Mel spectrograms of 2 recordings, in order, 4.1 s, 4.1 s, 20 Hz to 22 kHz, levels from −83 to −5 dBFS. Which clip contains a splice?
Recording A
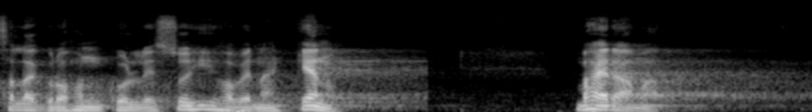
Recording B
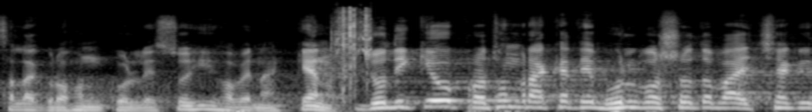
B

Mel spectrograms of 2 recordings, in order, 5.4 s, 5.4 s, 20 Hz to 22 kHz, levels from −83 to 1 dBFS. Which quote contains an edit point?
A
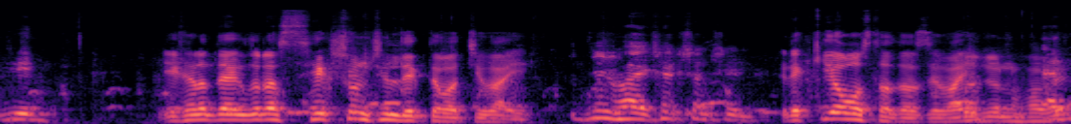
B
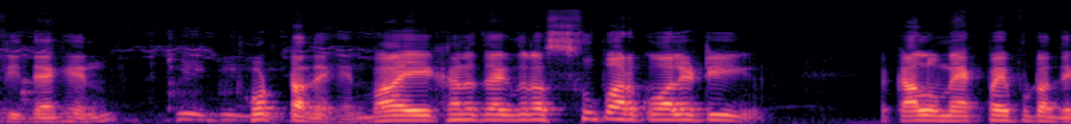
B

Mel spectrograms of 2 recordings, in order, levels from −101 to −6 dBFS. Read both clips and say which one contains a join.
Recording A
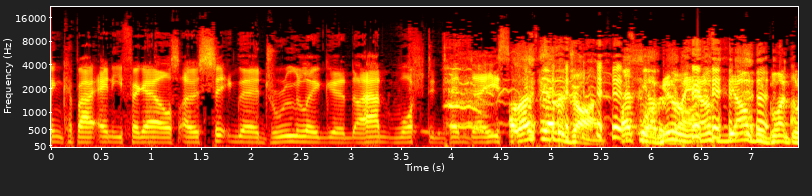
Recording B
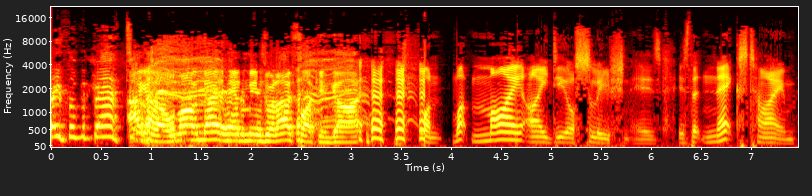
B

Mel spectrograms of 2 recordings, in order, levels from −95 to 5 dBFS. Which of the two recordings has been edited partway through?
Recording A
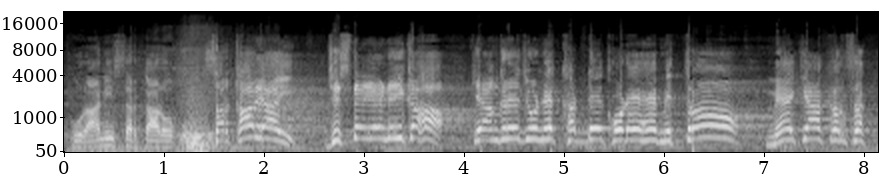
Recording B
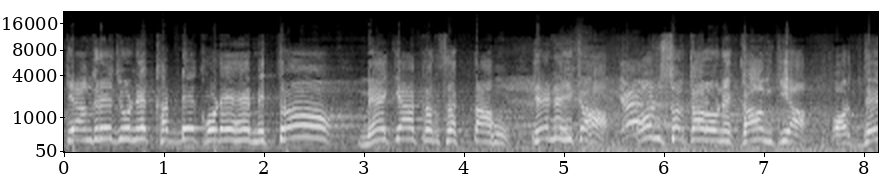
A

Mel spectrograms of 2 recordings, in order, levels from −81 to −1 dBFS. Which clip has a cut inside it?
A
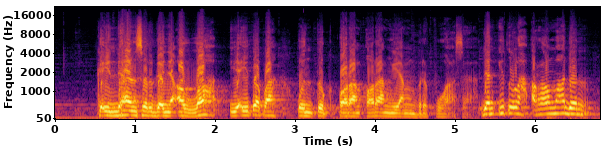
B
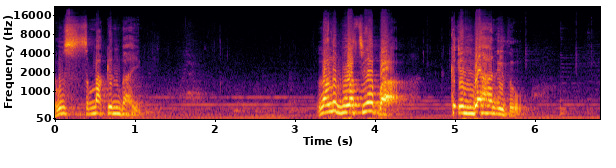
B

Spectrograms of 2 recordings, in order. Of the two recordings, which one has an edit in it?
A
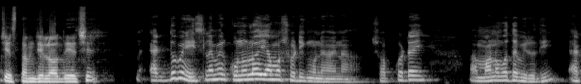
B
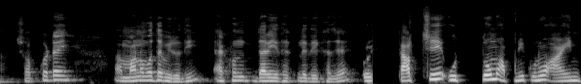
B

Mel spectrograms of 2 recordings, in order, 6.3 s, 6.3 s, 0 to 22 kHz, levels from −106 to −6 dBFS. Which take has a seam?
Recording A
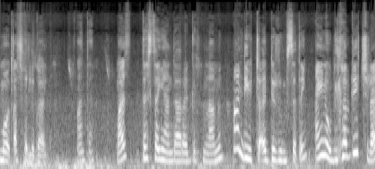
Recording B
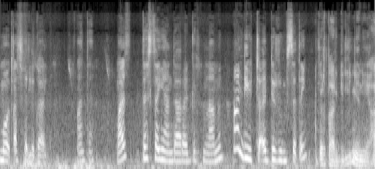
B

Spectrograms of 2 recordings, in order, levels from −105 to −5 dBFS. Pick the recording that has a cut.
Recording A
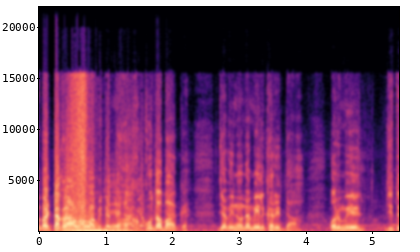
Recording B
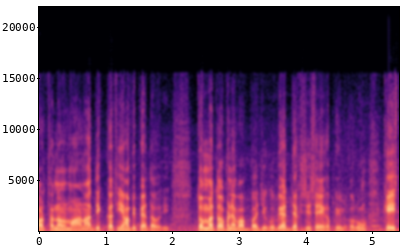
A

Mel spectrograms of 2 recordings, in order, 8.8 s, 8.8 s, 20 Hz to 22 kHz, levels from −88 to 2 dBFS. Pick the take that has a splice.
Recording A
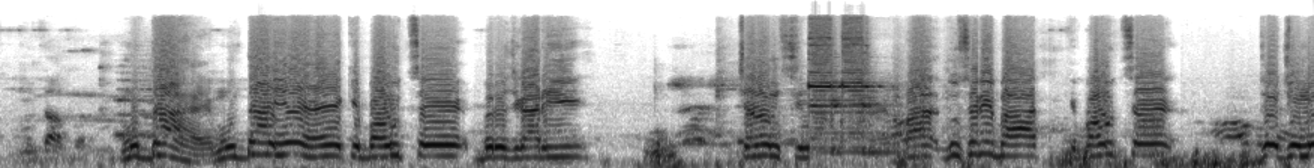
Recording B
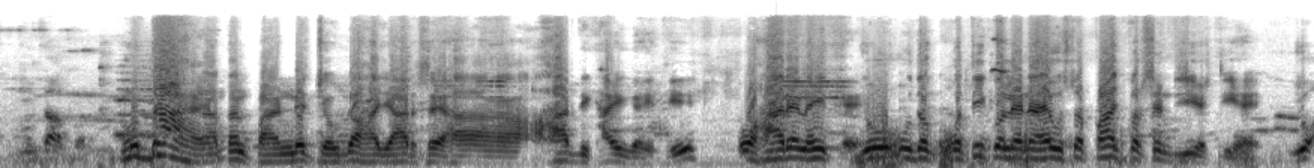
B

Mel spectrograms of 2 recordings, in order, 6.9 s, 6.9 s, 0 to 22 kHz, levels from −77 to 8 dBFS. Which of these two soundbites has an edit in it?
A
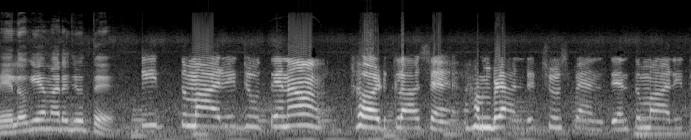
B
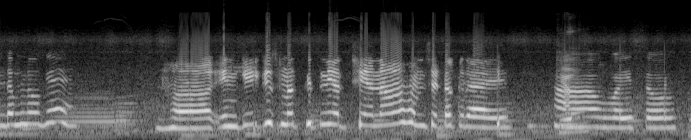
A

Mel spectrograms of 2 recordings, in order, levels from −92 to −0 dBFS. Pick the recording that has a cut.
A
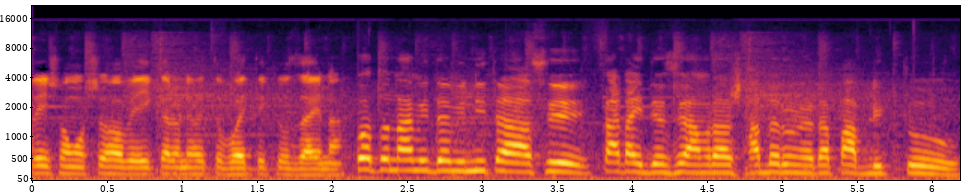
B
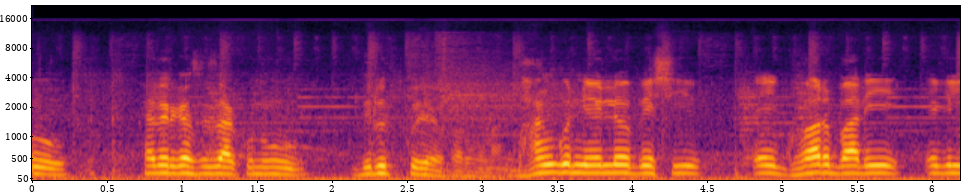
A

